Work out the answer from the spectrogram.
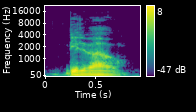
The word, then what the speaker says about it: Bilbao: First in Basque, this city is called Bilbo. Bilbo. Bilbo. Bilbo. And then in Spanish it's called Bilbao.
